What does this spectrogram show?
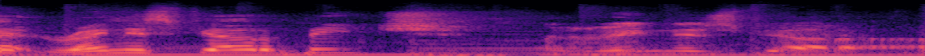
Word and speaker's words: Reynisfjara: Reynisfjara. Reynisfjara, that's pretty close, pretty close.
